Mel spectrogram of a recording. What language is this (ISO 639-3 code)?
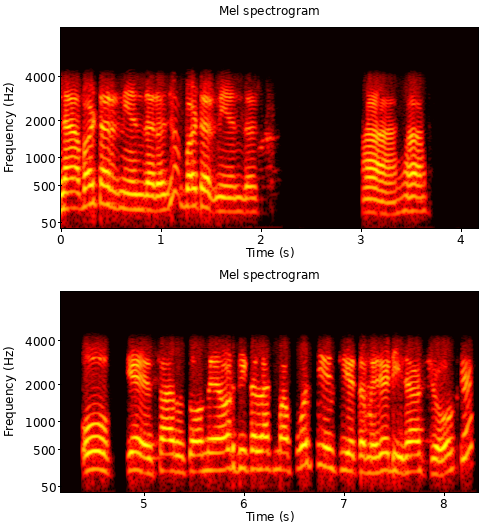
guj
